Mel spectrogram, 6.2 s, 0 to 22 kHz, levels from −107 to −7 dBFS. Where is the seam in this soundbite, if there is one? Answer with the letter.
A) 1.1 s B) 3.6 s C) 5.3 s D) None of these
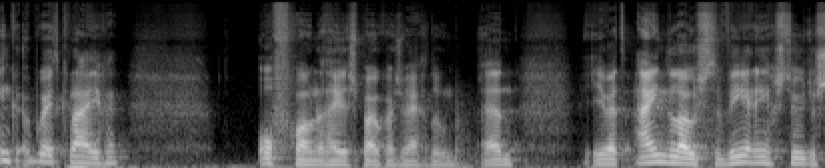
B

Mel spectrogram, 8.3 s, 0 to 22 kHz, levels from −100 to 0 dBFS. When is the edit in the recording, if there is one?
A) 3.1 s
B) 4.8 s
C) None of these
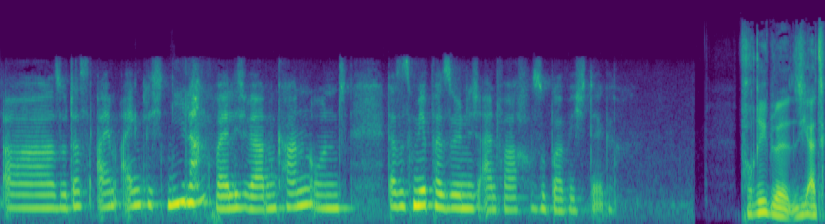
C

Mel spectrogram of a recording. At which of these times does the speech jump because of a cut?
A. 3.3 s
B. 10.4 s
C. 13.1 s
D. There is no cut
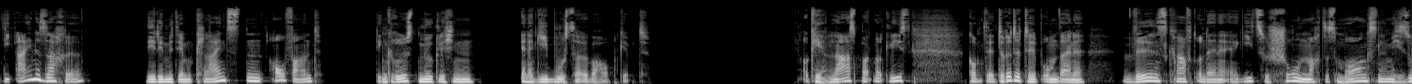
D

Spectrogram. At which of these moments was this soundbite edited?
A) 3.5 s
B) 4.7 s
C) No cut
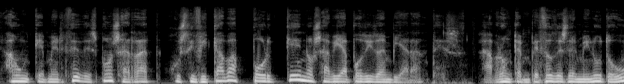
B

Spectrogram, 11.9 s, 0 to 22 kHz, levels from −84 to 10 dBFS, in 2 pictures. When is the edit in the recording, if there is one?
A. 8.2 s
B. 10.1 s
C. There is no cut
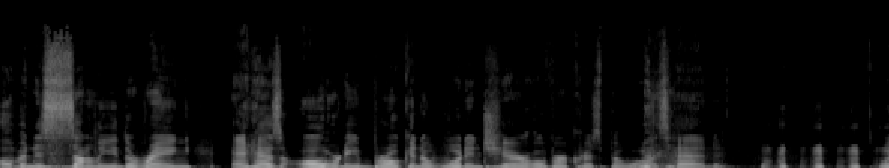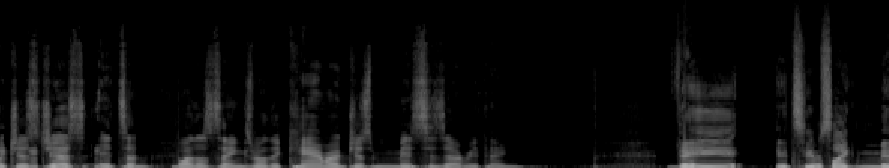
C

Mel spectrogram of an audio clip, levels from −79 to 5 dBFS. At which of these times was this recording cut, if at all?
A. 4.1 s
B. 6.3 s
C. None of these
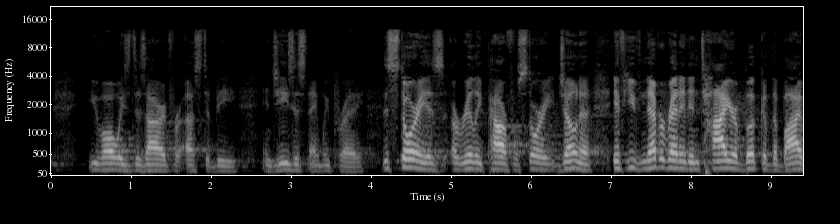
A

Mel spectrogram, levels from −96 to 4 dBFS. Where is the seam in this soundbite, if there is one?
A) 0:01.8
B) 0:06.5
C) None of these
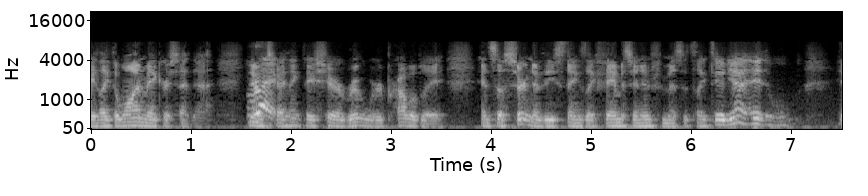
A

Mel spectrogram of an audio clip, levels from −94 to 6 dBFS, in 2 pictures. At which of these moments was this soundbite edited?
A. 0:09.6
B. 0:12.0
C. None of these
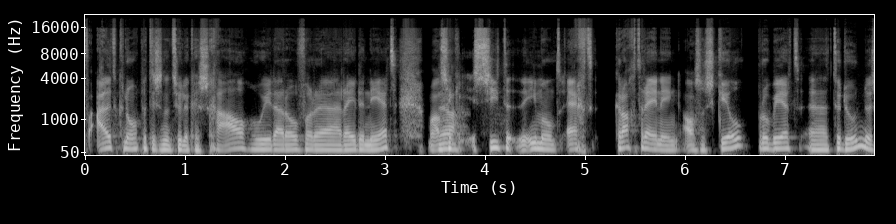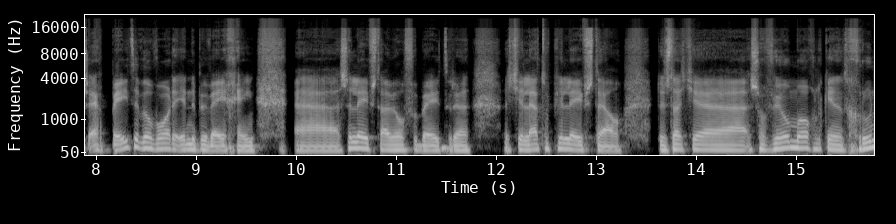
B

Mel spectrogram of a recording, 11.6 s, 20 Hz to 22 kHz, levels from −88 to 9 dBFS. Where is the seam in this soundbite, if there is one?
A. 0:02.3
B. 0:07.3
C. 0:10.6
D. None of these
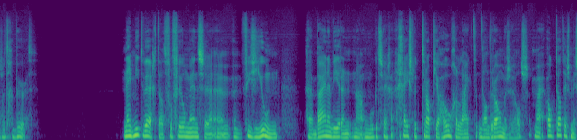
D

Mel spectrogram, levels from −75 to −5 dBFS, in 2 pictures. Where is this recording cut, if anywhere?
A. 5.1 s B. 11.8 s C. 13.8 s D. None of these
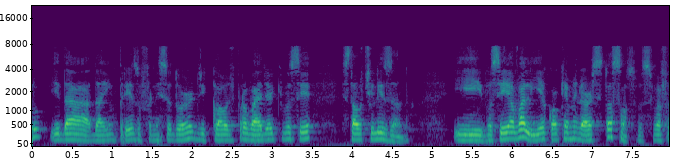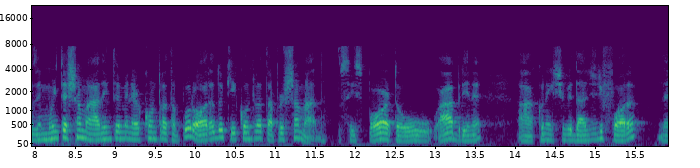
B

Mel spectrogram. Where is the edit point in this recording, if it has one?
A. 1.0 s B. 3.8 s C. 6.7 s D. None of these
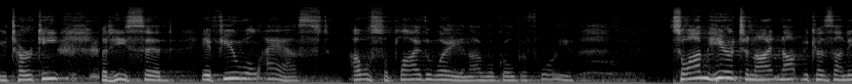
A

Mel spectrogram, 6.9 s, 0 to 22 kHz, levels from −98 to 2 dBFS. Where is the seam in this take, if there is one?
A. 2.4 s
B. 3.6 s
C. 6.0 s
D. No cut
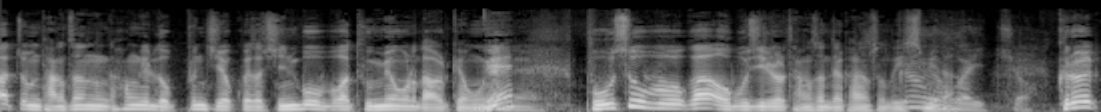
D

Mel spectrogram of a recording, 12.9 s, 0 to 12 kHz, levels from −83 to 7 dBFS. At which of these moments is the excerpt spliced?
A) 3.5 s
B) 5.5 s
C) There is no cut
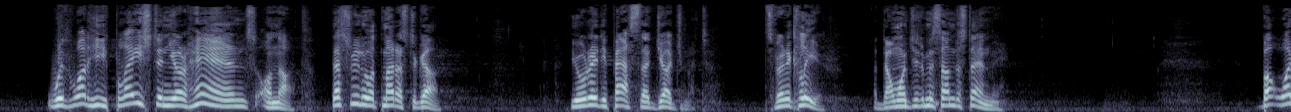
B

